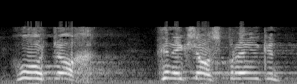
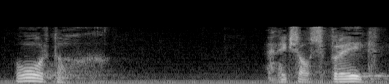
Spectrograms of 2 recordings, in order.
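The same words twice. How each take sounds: First: It is read in a conceited, haughty tone. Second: It is read in a humble, not haughty tone. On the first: The speaker disagrees and demands an explanation. The speaker calls it wrong. "Daarin hoor je eigenlijk een verwaande houding" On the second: The speaker humbly asks to be taught. The speaker calls it right. "Het is meer deze toon die hij aanslaat"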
